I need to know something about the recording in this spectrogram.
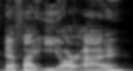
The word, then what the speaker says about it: Fieri: I did you know his name is f-i-e-r-i but you say it Fieri because it's in that Italian in Italian I just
